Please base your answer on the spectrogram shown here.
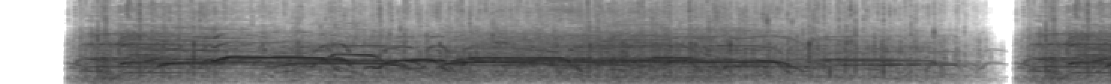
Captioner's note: all cheering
